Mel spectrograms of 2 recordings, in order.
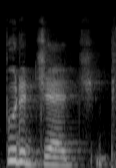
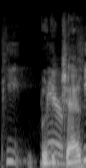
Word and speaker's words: Buttigieg: come forward with an allegation about Pete Buttigieg. Is that how it's said? – Buttigieg. Pete Buttigieg.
